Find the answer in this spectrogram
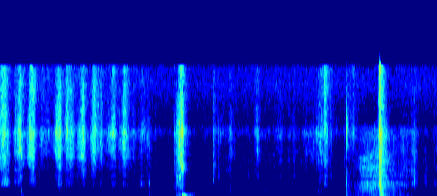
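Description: Baseball cards being thumbed through one by one, a quick run of faint flicks and rubs of card on card. Then comes a louder knock about two and a half seconds in, a quiet stretch, and a few more knocks near the end as cards are set down on the table.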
